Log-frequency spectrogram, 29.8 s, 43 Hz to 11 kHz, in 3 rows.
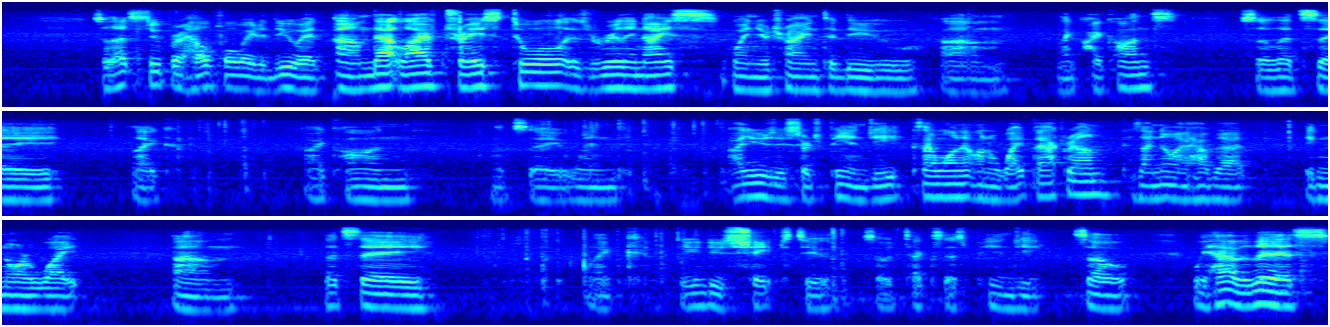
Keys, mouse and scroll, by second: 2.7 Escape, 3.1 Escape, 4.0 click, 10.9-12.0 typing, 13.9-15.6 typing, 17.7 click, 22.8 click, 23.5-25.4 typing, 26.0 Return, 29.0-29.8 scroll down 2.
